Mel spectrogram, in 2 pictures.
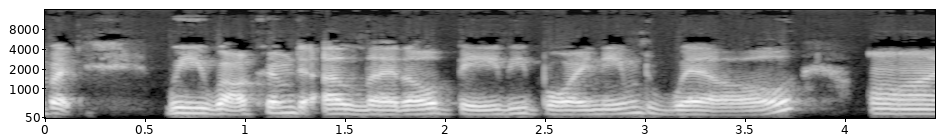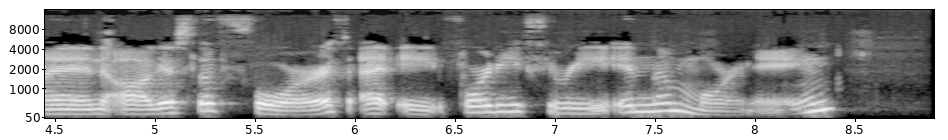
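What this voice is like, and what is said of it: Baby-talk voice. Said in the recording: “this is my baby voice that I randomly just transfer into now without even realizing it”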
